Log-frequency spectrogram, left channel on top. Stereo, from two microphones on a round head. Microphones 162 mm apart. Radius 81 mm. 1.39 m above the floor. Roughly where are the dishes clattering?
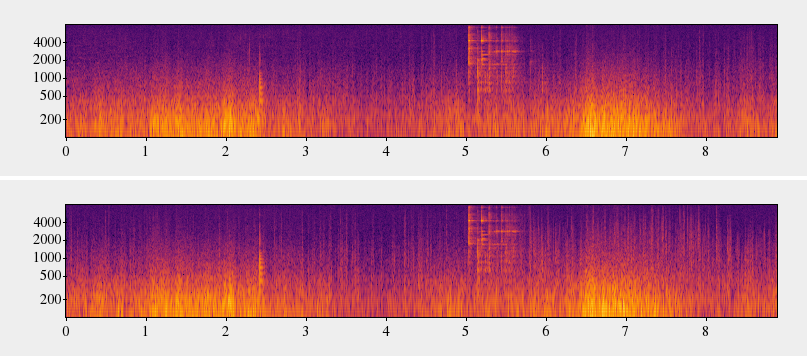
Centre.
